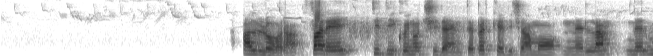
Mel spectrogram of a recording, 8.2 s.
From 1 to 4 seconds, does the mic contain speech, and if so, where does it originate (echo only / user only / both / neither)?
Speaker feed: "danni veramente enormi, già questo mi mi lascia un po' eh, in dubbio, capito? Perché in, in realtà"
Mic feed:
user only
